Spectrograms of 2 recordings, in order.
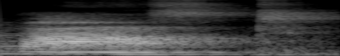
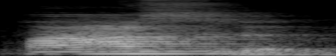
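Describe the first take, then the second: First: The word ends with a t sound. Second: The word ends with a d sound. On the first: The speaker calls it right. "యాక్చువల్గా పాస్ట్" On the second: The speaker calls it wrong. "పాస్డ్ కాదు"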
